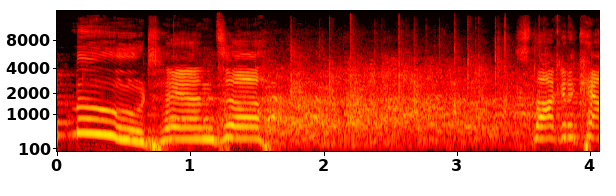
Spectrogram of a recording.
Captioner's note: audience laughing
